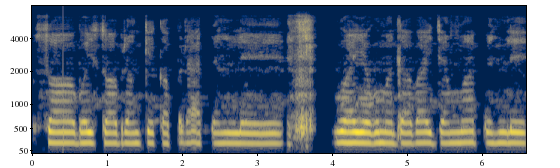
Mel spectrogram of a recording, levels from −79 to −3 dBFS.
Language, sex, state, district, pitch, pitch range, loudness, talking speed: Hindi, female, Bihar, Sitamarhi, 215 Hz, 210-215 Hz, -16 LUFS, 100 wpm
